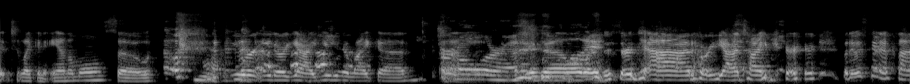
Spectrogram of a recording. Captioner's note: laughter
